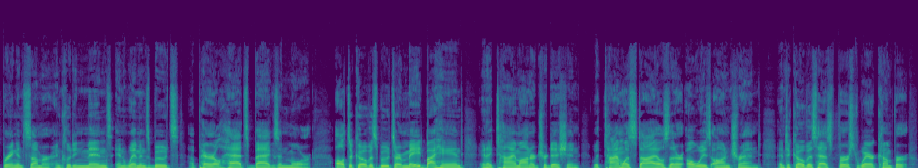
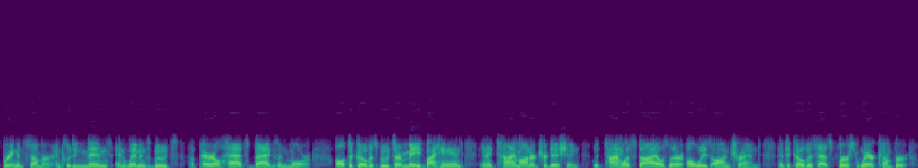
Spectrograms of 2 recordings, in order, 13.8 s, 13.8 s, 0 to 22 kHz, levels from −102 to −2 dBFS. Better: first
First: none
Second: phone-call audio; poor line

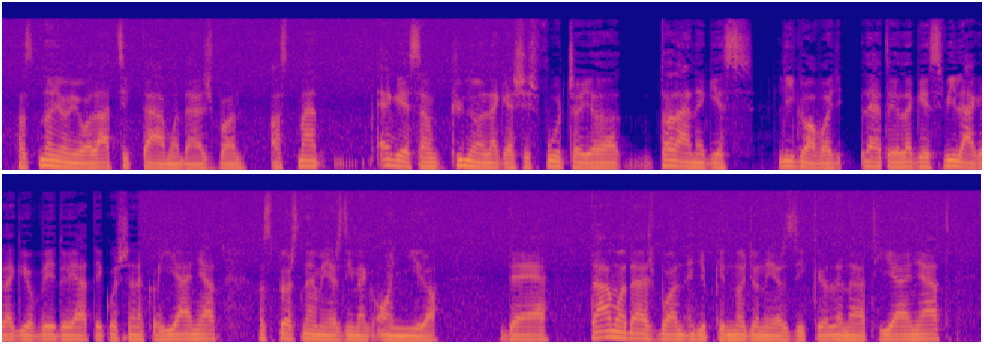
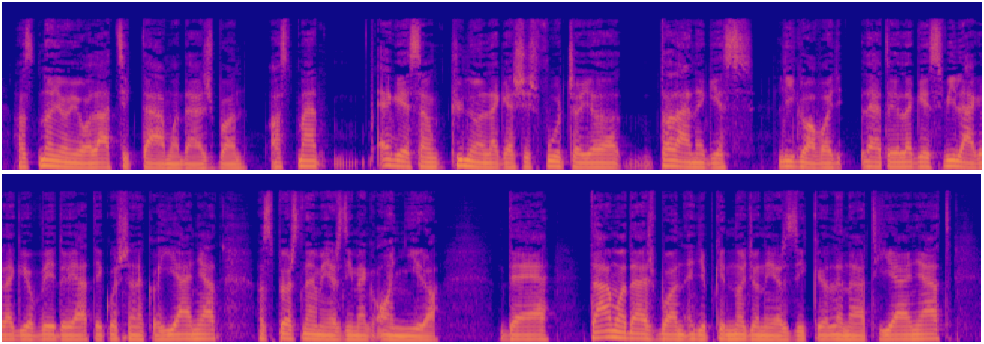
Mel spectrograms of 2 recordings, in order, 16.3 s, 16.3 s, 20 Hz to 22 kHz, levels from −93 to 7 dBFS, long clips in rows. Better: second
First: hiss; noticeable; until 4.5 s and from 9.5 s on; 15 dB below the speech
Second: none

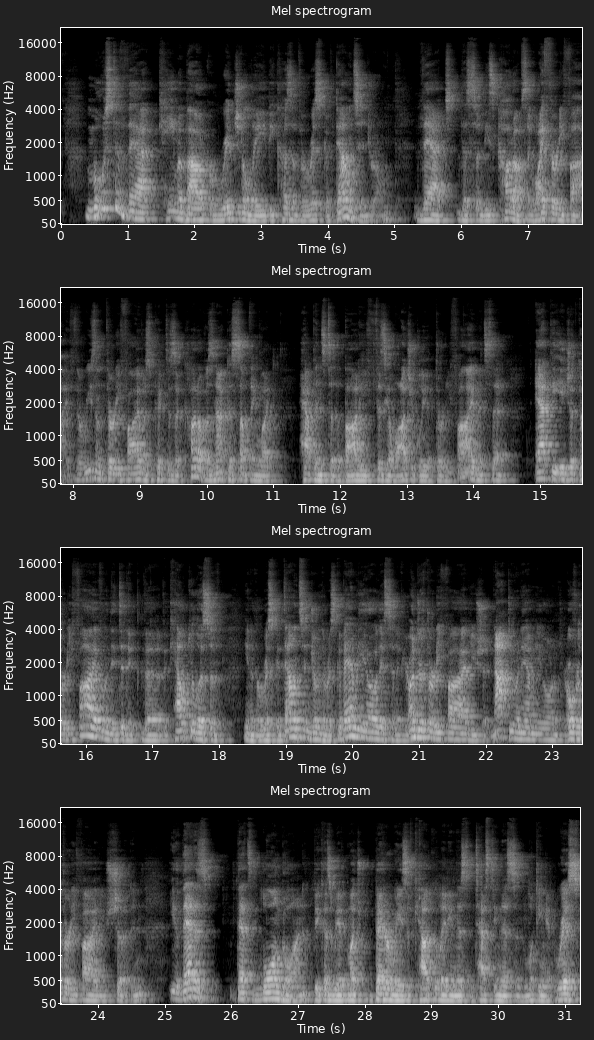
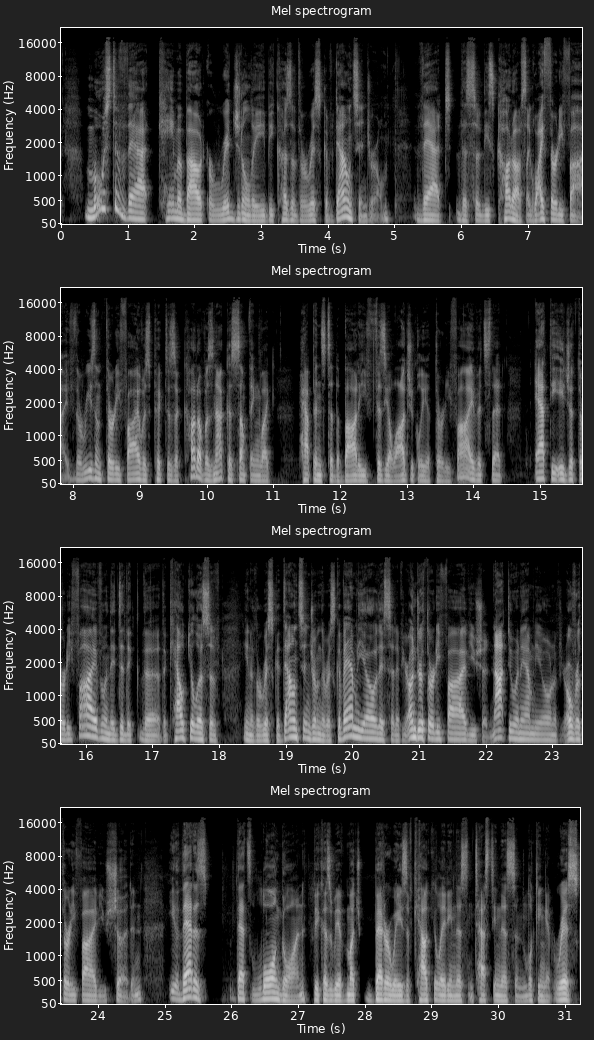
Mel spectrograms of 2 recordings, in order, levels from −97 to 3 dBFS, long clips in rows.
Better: second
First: room echo; noticeable; dies away in 0.5 s // off-mic speech; far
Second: none

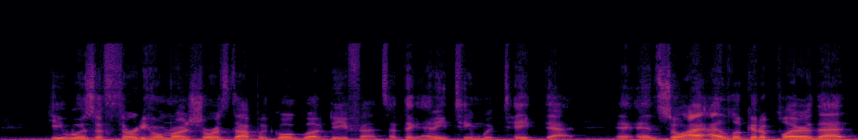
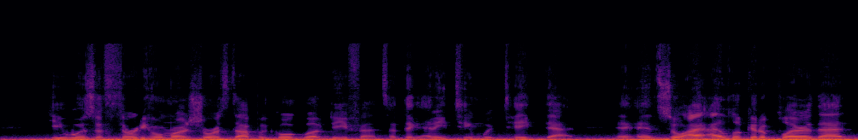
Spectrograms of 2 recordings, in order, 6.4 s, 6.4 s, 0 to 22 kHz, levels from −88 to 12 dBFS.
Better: first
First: low rumble; faint; throughout; 25 dB below the speech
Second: low rumble; loud; throughout; 9 dB below the speech

